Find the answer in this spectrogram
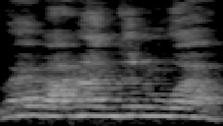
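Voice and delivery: high, loud angry yell.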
